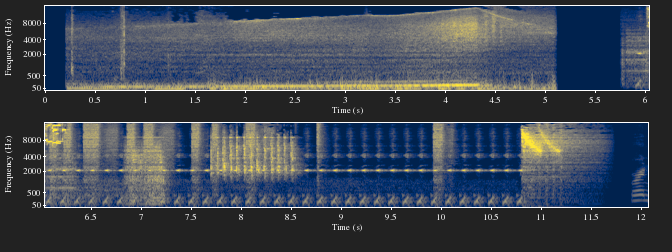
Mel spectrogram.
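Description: A turbocharged truck engine accelerating, its pitch rising steadily for about five seconds. After a brief cut it is heard again with a fast, even pulsing and a faint high whistle.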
